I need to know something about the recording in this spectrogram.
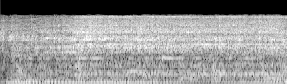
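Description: Kitchen blender motor running steadily, blitzing soup ingredients, with background music underneath.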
